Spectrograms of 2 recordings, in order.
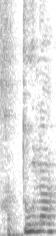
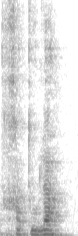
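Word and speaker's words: חתולה: One is we use the feminine form more, and the second difference is that we use penultimate stress. So it's chatula, not chatula, which is the more general way of speaking.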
